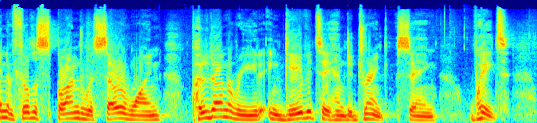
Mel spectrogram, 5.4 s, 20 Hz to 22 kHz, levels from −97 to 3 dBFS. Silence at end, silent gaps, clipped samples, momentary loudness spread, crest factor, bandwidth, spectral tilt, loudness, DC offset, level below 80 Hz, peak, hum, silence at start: 0 s; none; under 0.1%; 7 LU; 12 dB; 19 kHz; -4 dB/octave; -13 LUFS; under 0.1%; -52 dBFS; -2 dBFS; none; 0 s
